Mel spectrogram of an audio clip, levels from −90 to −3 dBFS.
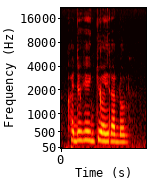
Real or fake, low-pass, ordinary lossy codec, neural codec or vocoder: fake; none; none; vocoder, 44.1 kHz, 128 mel bands every 256 samples, BigVGAN v2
